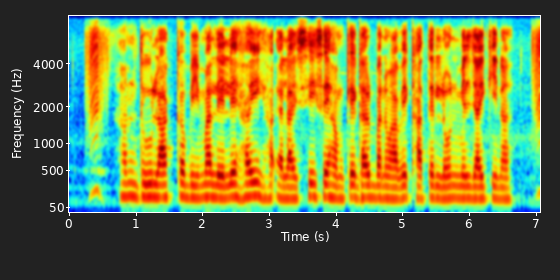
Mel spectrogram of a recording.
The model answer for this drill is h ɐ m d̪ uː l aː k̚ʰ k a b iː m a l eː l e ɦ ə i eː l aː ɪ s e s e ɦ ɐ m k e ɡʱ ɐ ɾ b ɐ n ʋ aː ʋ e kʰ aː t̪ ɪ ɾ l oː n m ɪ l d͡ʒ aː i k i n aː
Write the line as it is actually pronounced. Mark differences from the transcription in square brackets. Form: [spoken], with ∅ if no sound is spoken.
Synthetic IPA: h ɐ m d̪ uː l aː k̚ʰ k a b iː m a l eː l e ɦ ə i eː l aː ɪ s [i] s e ɦ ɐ m k e ɡʱ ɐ ɾ b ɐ n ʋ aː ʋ e kʰ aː t̪ ɪ ɾ l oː n m ɪ l d͡ʒ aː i k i n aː

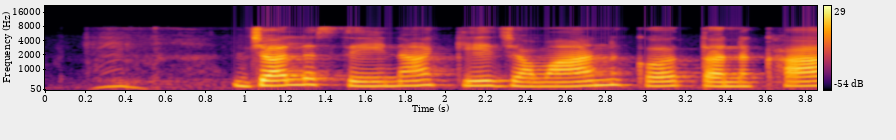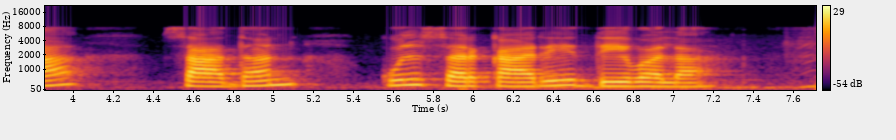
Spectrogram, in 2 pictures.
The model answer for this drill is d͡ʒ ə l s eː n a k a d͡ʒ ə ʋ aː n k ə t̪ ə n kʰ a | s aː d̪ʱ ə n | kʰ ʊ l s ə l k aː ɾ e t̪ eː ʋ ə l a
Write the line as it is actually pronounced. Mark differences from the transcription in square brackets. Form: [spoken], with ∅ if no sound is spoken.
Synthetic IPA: d͡ʒ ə l s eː n a k [e] d͡ʒ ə ʋ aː n k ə t̪ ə n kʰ a | s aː d̪ʱ ə n | [k] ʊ l s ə [ɾ] k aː ɾ e [d̪] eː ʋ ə l a

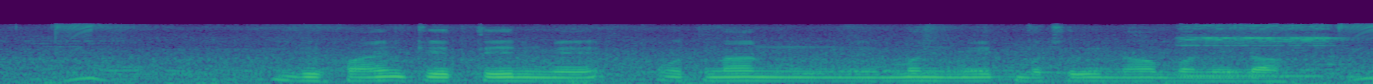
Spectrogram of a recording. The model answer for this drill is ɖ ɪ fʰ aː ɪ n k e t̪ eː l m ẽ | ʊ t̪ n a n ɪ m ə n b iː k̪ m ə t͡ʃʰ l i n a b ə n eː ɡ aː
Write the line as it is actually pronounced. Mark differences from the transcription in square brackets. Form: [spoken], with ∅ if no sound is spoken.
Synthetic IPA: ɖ ɪ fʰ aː ɪ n k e t̪ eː l m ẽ | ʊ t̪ n a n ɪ m ə n [m] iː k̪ m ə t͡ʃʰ [ɾ] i n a b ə n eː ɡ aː

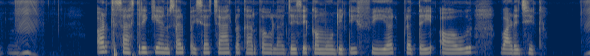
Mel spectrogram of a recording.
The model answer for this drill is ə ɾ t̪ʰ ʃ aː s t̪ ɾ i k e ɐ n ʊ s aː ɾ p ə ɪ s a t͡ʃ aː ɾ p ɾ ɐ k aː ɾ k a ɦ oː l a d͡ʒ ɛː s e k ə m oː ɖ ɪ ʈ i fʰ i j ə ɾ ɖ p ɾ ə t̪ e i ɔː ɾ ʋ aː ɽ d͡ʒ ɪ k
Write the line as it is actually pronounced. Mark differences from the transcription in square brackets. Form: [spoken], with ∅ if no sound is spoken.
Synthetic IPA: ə ɾ t̪ʰ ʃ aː s t̪ ɾ i k e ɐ n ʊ s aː ɾ p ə ɪ s a t͡ʃ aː ɾ p ɾ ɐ k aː ɾ k a ɦ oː l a d͡ʒ ɛː s e k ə m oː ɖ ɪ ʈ i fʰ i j ə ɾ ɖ p ɾ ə t̪ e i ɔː ɾ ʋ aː ɽ d͡ʒ ɪ k

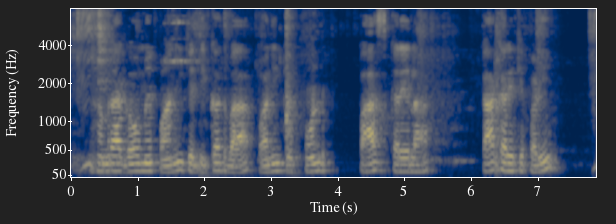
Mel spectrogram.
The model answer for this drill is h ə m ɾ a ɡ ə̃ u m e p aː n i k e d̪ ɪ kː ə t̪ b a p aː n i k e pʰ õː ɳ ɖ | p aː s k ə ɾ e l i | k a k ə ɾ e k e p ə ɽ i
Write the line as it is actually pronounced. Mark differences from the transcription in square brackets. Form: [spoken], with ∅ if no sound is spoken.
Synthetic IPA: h ə m ɾ a ɡ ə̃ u m e p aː n i k e d̪ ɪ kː ə t̪ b a p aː n i k e pʰ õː ɳ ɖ | p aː s k ə ɾ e l [a] | k a k ə ɾ e k e p ə ɽ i

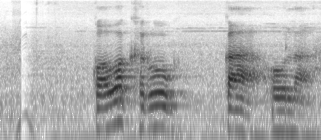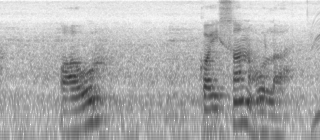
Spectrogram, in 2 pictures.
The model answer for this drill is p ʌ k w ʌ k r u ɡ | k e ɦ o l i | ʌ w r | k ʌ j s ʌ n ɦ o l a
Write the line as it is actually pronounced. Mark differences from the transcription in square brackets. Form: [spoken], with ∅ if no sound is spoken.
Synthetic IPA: [k] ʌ [∅] w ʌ [kʰ] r [o] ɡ | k [a] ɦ o l [a] | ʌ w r | k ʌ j s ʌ n ɦ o l a

